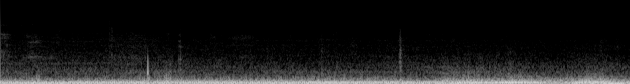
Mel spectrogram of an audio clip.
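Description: The V8 engine of a Jeep Grand Cherokee SRT, heard from inside the cabin, running with a steady low rumble while the SUV rolls slowly down a street. The drone gets a little stronger and higher from about four and a half seconds in.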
